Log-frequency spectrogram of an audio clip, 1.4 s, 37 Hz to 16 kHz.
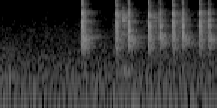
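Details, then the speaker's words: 1976 Jaguar XJ12 V12, idle ~40 years after its original engine blew, with a replacement V12 just installed: injector briefly energized with 12 V (normally runs about 3–4 V) to free it. It gives crisp, sharp ticks, about six a second, and fuel is heard; normal injector click. "so let's see so that one's good it's clicking and I actually heard some fuel"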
